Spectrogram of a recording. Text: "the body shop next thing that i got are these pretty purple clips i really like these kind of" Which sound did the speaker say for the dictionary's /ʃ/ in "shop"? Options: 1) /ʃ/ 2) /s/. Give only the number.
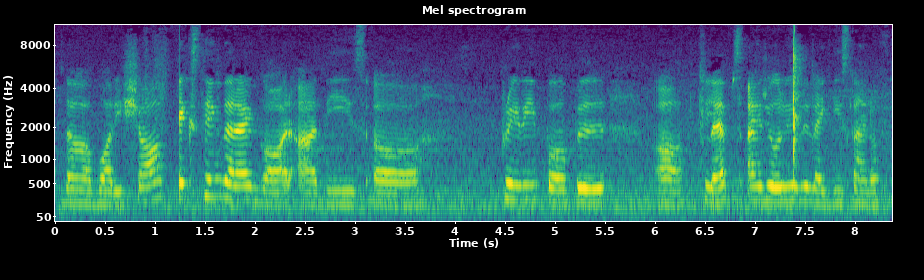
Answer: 1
